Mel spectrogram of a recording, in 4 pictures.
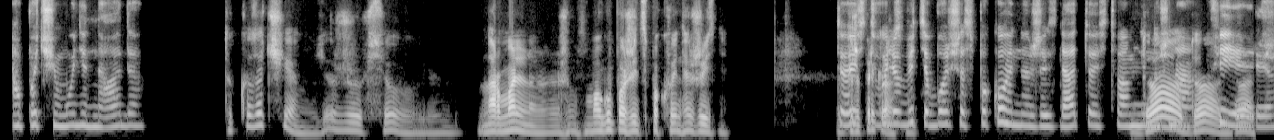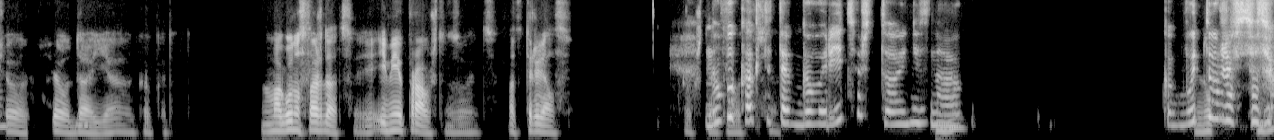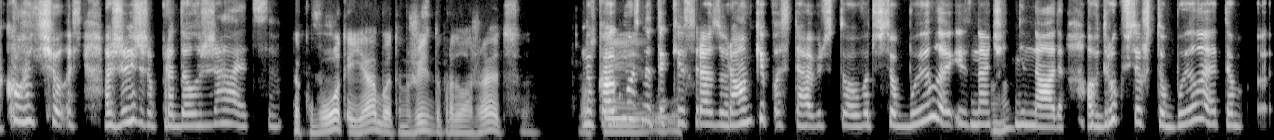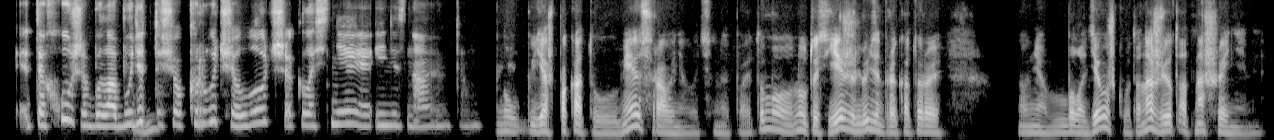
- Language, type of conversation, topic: Russian, unstructured, Как понять, что ты влюблён?
- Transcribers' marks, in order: laughing while speaking: "жив могу пожить спокойной жизнью"; tapping; other background noise; laughing while speaking: "всё закончилось"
